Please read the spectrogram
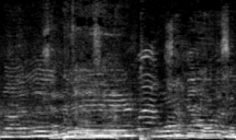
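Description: A child singing into a handheld microphone over a PA, in long held notes that bend in pitch.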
